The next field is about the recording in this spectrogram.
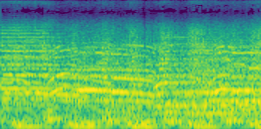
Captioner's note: screaming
